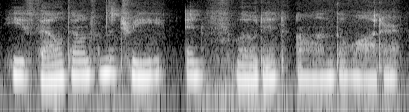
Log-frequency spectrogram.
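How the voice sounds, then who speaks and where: A woman storyteller narrating a trickster folk tale in short, deliberate phrases with dramatic pauses. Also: medium pitch, flat delivery, mellow, a little hiss or hum, poor audio.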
